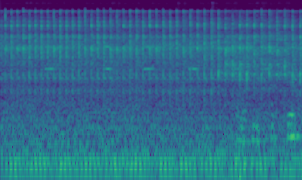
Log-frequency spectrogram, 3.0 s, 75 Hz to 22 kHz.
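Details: Steady rapid rattling pulses, about a dozen shots a second, from a clinical pneumatic radial shockwave therapy probe held on the demonstrator's hand, around 4.5 bar energy with frequency being lowered: radial shockwave device firing.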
